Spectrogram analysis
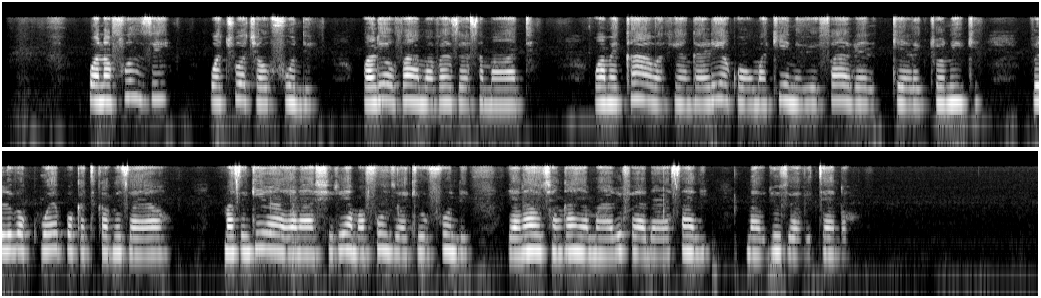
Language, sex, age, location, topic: Swahili, female, 18-24, Dar es Salaam, education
